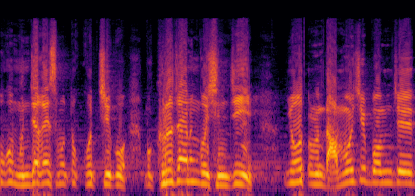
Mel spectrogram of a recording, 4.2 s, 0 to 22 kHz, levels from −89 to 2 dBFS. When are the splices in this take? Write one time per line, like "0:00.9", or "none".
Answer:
0:03.1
